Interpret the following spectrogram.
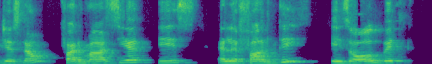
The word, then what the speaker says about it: elefante: Okay, the word elefante is, the first E is E, the second E is L, and the last E is fante. It is hardly pronounced. Okay, so it is elefante.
